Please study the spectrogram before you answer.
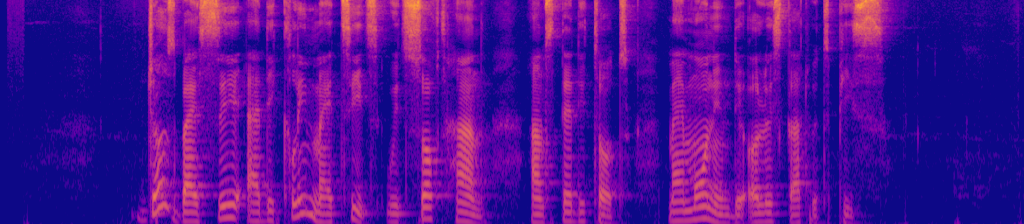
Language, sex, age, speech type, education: Nigerian Pidgin, male, 30-45, spontaneous, tertiary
